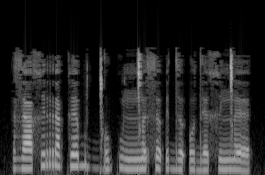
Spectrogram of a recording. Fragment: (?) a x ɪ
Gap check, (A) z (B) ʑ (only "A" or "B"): A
